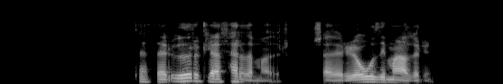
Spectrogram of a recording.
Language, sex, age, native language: Icelandic, male, 30-39, Icelandic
